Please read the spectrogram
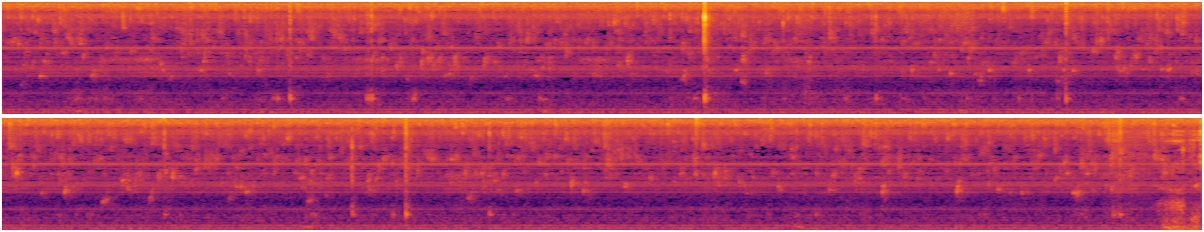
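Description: Faint, scattered clicks of a lock pick working the pins of a brass pin-tumbler lock cylinder held under tension, with one sharper click about seven seconds in, over a steady low hum.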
